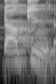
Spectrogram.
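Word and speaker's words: talking: चलिए आप बताइए, this is what, mister, mister, this is what, mister, this, Mrs, this, टॉकिंग, है ना, टॉकिंग, एल साइलेंट रहेगा, दिस इज बैड, क्या होगा, बैड, है ना, ये क्या है, Everywhere.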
